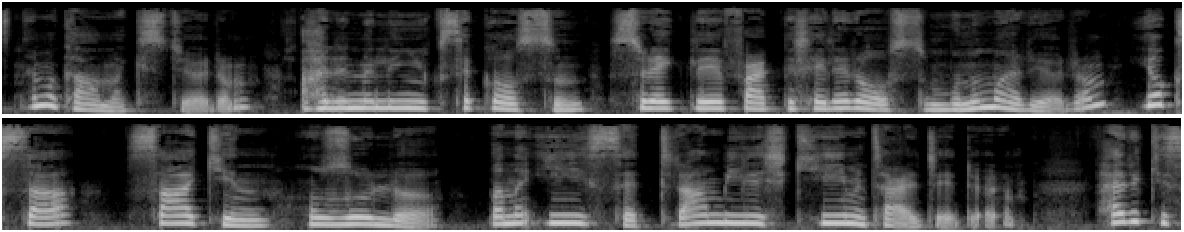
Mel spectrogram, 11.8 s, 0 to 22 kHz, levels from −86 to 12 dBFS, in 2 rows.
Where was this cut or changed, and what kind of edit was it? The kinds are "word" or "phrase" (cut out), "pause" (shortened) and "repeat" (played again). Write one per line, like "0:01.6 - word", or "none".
none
